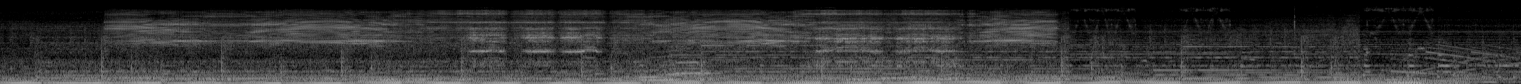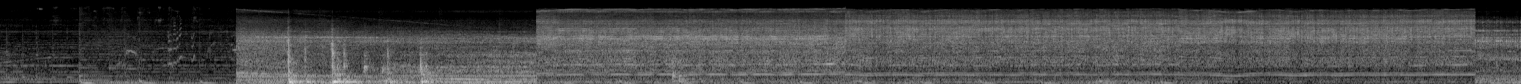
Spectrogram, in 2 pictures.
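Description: Background music for about the first half. Then, at about 17 seconds in, a bench grinder starts with a few clicks and runs steadily, a constant hiss with a slightly wavering hum, as hoof knives are sharpened on it.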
